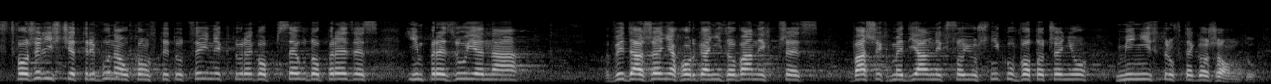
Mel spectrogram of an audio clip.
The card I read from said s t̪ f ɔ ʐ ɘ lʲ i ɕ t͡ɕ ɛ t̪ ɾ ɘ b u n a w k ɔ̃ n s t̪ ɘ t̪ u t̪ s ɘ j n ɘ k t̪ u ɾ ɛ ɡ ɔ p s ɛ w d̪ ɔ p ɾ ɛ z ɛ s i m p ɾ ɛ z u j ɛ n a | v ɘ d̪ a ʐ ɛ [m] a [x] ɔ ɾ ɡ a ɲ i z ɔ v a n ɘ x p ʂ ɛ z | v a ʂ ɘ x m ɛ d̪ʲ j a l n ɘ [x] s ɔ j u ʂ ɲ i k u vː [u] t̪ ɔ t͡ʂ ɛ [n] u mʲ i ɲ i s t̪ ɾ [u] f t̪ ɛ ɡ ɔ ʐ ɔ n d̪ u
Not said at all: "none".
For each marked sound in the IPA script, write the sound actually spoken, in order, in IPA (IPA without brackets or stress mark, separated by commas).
ɲ, x, x, ɔ, ɲ, u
